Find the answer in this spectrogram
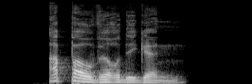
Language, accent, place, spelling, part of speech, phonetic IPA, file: German, Germany, Berlin, abbauwürdigen, adjective, [ˈapbaʊ̯ˌvʏʁdɪɡn̩], De-abbauwürdigen.ogg
- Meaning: inflection of abbauwürdig: 1. strong genitive masculine/neuter singular 2. weak/mixed genitive/dative all-gender singular 3. strong/weak/mixed accusative masculine singular 4. strong dative plural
